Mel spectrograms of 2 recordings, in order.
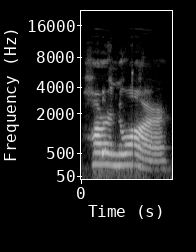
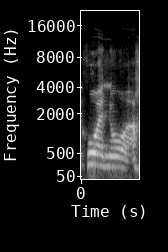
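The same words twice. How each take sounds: First: Slow "horror noir" with both Rs sounded; "horror noir" drawn out, every R in place; careful horror noir. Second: New York "horror noir", said as "haw-uh nwah"; "horror noir" in a thick New York accent; real New York accent. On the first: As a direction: enunciate "horror noir" carefully in standard American. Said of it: "I have to say". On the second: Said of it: "in my real accent". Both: Shown as a demonstration.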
